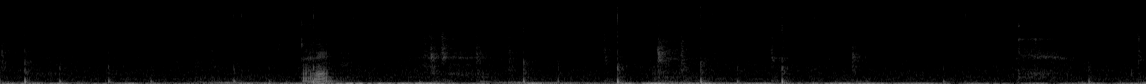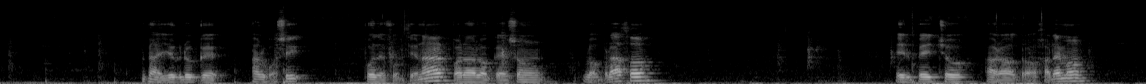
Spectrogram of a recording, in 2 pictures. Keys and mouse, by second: 0.8-2.5 drag, 2.1 f, 2.9-4.7 drag, 4.7 shift+middle click, 5.1 f, 5.7-7.3 drag, 6.8 f, 7.5-12.1 drag, 11.5 f, 12.4 f, 13.2-15.7 drag, 15.7-20.7 ctrl+shift+middle drag, 17.9 KP_Decimal, 20.7-22.2 shift+drag, 22.2-22.9 ctrl+middle drag.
